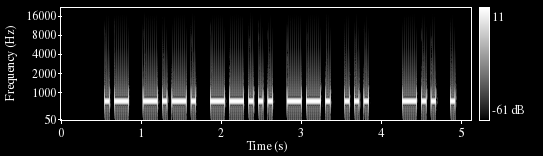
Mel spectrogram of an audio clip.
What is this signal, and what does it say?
Morse code, heard as a keyed tone, about 20 wpm, 700 Hz. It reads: AC7GS DE
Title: USA Callsign DE Callsign - 5 Characters - 20wpm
